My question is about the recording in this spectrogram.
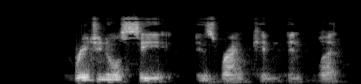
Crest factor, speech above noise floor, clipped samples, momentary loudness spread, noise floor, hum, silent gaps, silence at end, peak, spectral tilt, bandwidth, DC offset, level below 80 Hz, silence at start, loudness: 18 dB; over 72 dB; under 0.1%; 16 LU; under -90 dBFS; none; none; 0.25 s; -2 dBFS; -2 dB/octave; 10 kHz; under 0.1%; -62 dBFS; 0.75 s; -17 LUFS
